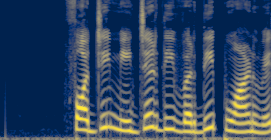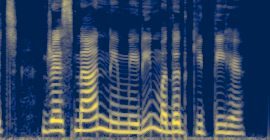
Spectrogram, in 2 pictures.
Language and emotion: Punjabi, neutral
